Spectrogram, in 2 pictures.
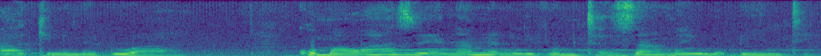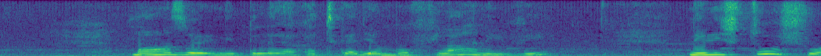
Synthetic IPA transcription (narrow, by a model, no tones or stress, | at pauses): akinimɛɗuaa | kamawazɔjanamnanilivjɔm̩tazamahilɛɓinti | mawazɔjalinipɛlɛkakati̥kaʄambɔfulanivi | niliʃtuʃwa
